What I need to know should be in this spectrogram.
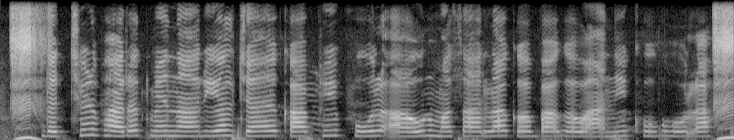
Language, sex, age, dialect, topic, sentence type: Bhojpuri, female, 60-100, Western, agriculture, statement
